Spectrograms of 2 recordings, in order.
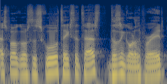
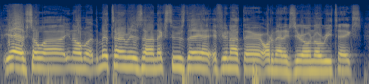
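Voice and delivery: raised, louder voice for a quoted teacher; teacher's announcement, pitched up; teacher laying down rules; 6 semitones higher, 5 dB louder than usual. Retold or imitated. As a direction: lightly imitate a teacher announcing test rules. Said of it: "She goes".

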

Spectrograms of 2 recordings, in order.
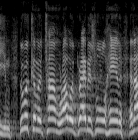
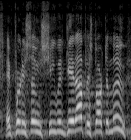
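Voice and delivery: ordinary delivery

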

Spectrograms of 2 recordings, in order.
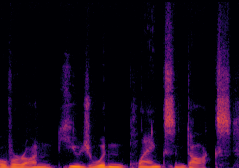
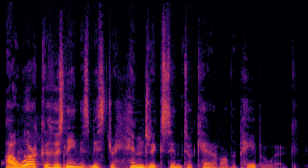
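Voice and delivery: lively, higher noble lady voice; a bubbly patron explaining herself; cheerful noblewoman Delilah; 4 semitones higher than usual. Acted. Delilah NPC explaining the quest.

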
